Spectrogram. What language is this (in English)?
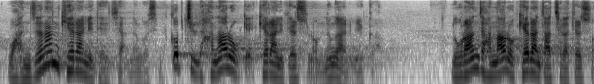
Korean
